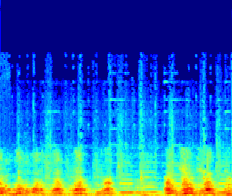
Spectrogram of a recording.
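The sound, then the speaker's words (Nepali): A dog barks on a dark, moonless night, a run of repeated barks in a loose rhythm, each with a whining tone, fairly loud and heard alone. “कुकुरको भुकाई बेला बेलामा सुनिन्थ्यो”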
